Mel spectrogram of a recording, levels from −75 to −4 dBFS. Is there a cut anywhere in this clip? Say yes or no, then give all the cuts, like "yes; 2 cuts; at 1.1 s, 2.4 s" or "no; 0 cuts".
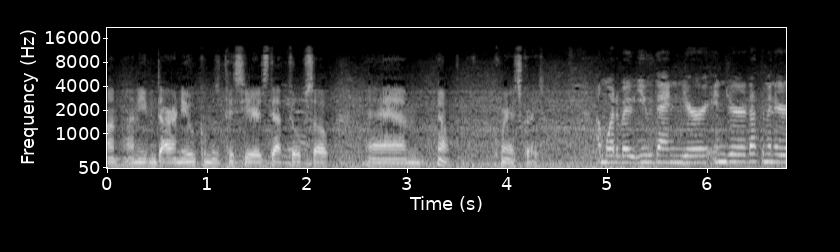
yes; 2 cuts; at 1.1 s, 1.6 s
